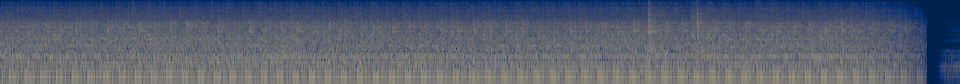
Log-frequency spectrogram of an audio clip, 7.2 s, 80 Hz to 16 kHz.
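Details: John Deere 630 tractor, barn find, just started; slow even two-cylinder putt about three beats a second with a sharp tick on each pulse, from a small exhaust manifold leak blowing out; dirty carburetor suspected.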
